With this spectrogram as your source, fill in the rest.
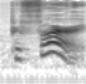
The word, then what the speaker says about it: prefer: prefer이라는 단어는 선호하다 의미입니다이 단어에서 강세는 이음절 있어요 그래서 prefer이 아닌 prefer prefer 이렇게 발음이 되는데요 조금 빨리 발음하다 보면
